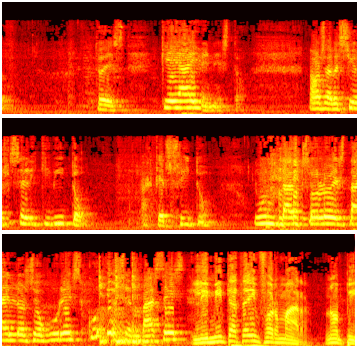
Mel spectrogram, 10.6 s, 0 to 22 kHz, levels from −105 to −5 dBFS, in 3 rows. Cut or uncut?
cut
